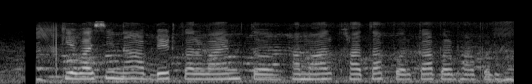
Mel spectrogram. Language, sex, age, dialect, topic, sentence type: Bhojpuri, female, 18-24, Southern / Standard, banking, question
